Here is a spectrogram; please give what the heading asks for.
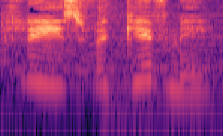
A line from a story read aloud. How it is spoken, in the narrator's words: begged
